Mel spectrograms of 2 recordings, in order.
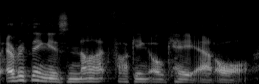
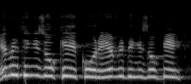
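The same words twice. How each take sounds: First: Said in the usual way. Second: Very high, loud squeaky reassurance; imitating Simone's high voice. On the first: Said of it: "I remember thinking to myself". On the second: Quoting the climbing partner digging him out of the avalanche, high squeaky voice. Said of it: "he was saying".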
